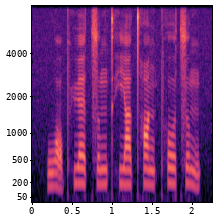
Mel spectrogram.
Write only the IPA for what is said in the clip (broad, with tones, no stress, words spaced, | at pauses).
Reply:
wɔ̰˨˩pʰɥɛ˥˩ t͡sʊ˥ŋt̪ʰjä˥t̪ʰɑ˥˧ŋ pʰo˥˧ʊ̯t͡sʊ˥˩ŋ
